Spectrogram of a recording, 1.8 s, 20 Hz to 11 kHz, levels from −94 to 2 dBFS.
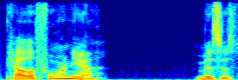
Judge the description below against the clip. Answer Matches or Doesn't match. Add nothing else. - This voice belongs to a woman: Matches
